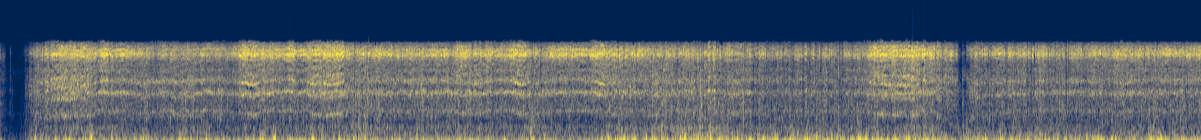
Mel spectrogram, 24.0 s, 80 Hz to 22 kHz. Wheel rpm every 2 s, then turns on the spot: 90, 220, 220, 230, 230, 230, 220, 230, 230, 110, 220, 230.
none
